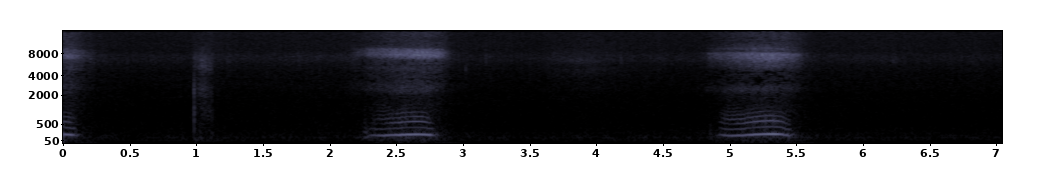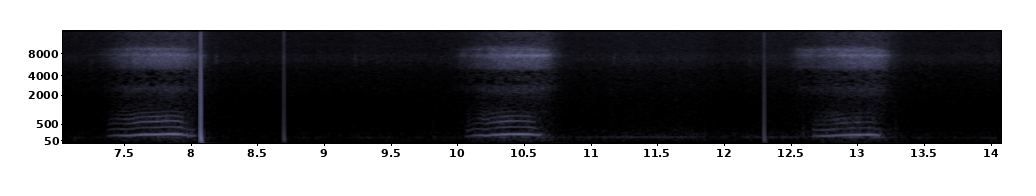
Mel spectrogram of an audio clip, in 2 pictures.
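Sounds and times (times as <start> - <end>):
pet snoring: 2.2 - 2.9, 4.8 - 5.6, 7.3 - 8.1, 10.0 - 10.8, 12.5 - 13.4.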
